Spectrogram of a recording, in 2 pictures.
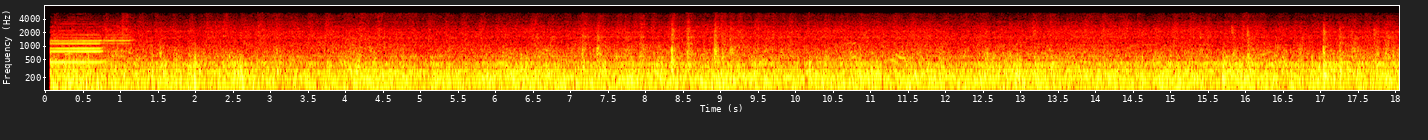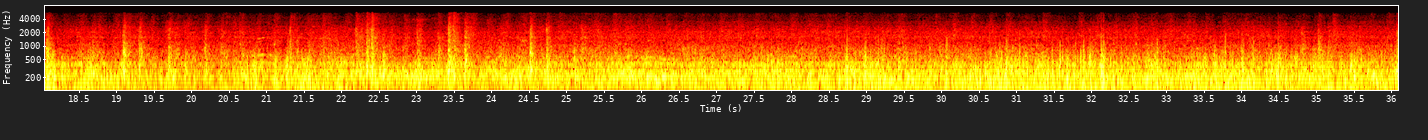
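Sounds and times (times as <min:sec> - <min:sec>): train wheels rumbling on rail: 0:00.1 - 0:36.0
wheels clacking over rail joints: 0:14.1 - 0:36.0.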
